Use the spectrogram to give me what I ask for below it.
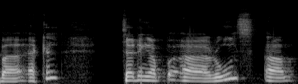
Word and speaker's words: ACL: we supports will uh configure web ACL or how it is typically pronounced configuring web eel setting up uh rules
